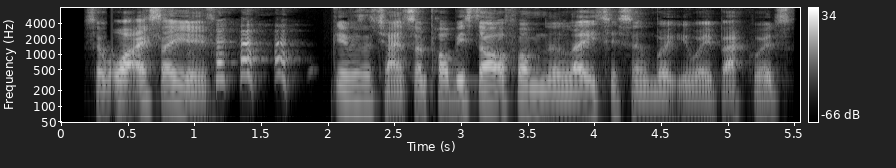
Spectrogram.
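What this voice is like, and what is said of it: Yorkshire English accent. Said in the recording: “What part of the country is your accent from? ... it's a Yorkshire accent”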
